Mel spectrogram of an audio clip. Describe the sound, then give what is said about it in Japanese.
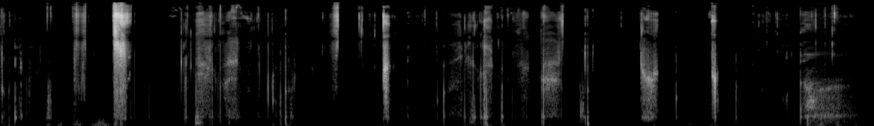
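Someone tastes crunchy food with quiet, crisp bites and chewing. Many short crackles fall at irregular intervals, and soft whispering comes through now and then. “ちょっと味見しちゃいますね。”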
